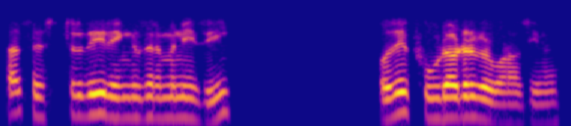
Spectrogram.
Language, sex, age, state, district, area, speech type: Punjabi, male, 18-30, Punjab, Fatehgarh Sahib, urban, conversation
